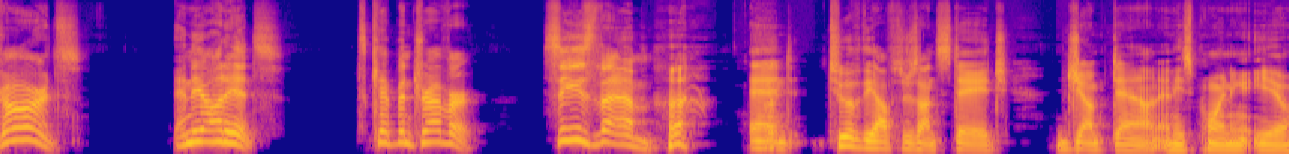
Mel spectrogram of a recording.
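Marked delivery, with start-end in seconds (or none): 0.0-4.4 very high, shrill, bellowed yelling. Game master voicing a man who spots the players in the audience, yelling. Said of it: "And he yells".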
